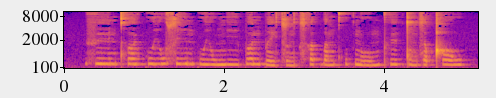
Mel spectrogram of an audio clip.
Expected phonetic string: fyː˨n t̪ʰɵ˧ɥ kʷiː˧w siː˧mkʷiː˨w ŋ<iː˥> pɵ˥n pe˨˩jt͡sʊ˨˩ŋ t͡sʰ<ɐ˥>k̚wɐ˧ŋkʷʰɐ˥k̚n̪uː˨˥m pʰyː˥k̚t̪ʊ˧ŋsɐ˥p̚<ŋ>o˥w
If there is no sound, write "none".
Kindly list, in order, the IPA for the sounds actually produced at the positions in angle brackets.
iː˨, ɐ˥, kʰ

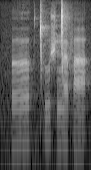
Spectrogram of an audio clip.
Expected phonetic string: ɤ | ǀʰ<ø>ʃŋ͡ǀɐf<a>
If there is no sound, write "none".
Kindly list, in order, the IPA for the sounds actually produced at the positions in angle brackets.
u, a

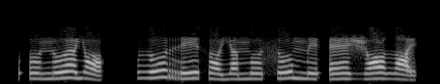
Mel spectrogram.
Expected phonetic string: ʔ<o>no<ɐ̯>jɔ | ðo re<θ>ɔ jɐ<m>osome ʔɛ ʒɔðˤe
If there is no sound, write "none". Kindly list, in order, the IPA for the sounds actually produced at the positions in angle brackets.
o, ɐ̯, θ, m

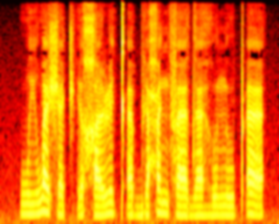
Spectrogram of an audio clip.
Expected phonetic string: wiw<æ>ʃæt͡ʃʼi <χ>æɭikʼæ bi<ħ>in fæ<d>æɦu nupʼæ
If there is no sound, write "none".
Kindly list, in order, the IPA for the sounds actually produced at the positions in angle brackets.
æ, χ, ħ, d

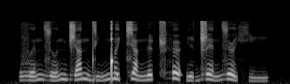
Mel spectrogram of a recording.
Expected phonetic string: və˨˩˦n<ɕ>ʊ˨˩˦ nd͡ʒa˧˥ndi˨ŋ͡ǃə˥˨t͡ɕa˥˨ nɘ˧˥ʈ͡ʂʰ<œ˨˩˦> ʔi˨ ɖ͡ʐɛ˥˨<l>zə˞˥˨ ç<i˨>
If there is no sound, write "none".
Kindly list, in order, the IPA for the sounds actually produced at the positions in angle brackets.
z, œ˥˨, n, i˨

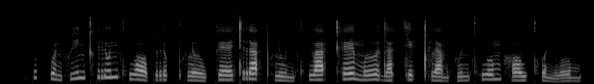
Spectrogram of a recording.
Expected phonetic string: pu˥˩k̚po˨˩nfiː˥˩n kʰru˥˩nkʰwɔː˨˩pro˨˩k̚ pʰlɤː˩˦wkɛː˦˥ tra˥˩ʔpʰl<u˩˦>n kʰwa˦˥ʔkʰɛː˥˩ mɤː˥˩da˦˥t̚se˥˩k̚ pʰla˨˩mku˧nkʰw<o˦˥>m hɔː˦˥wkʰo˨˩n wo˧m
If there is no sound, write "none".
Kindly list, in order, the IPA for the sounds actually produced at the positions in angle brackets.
u˩˦, o˥˩

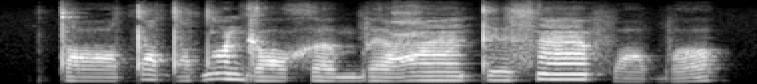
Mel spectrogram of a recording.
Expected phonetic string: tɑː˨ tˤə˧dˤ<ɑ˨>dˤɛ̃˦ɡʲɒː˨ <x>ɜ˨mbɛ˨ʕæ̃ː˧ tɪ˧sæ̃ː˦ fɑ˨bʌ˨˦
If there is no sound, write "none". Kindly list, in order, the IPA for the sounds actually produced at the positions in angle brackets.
ə˨, x

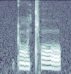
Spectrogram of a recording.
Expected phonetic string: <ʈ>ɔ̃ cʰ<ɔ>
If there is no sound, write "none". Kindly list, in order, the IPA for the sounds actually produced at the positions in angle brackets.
ʈ, ɔ

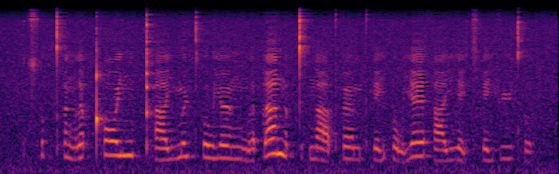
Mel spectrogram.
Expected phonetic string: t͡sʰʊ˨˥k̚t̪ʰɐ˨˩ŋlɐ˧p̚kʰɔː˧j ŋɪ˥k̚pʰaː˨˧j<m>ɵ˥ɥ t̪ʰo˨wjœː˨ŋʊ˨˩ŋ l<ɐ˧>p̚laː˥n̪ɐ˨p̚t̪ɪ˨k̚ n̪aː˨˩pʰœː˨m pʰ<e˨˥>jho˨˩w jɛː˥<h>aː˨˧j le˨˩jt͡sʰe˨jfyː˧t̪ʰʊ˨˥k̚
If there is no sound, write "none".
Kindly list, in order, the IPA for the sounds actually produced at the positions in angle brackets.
m, ɐ˨, e˨˥, h

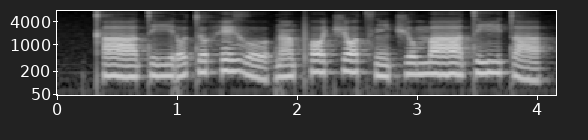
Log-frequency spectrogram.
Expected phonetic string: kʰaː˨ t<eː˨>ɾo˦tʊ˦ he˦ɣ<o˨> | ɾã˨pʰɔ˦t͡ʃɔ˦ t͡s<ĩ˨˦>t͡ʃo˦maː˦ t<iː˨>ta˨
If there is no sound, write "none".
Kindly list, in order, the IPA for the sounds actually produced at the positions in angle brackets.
iː˨, o˨, ĩ˨, iː˦

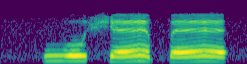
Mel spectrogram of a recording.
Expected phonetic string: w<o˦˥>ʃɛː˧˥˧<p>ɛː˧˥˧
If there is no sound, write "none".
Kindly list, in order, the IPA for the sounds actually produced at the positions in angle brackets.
o˦˥, p

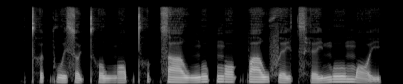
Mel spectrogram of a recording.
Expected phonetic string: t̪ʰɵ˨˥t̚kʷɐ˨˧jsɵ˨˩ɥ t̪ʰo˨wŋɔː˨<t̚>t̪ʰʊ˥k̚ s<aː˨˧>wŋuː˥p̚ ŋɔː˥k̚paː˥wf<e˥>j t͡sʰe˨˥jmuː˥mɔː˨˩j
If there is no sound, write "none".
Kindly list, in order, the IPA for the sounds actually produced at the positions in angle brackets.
p̚, aː˧, e˨

